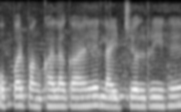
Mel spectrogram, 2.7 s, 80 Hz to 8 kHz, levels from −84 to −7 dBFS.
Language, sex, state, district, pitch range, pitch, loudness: Hindi, female, Bihar, Purnia, 190-200 Hz, 190 Hz, -15 LUFS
